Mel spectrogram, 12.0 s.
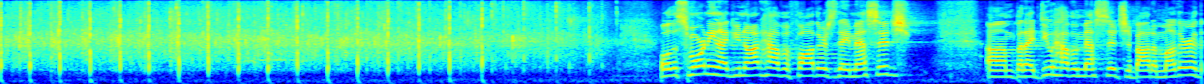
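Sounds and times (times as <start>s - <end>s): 
audience applauding: 0.0s - 6.2s
speech: 6.6s - 9.2s, 9.9s - 12.0s.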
